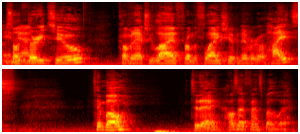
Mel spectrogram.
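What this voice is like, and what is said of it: Hoarse voice. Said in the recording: “I sound a little hoarse.”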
